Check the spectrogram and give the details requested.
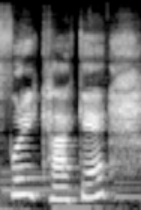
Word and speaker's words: furikake: And another favorite that I've discovered in the last couple of years is furikake, I think is how it's pronounced.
